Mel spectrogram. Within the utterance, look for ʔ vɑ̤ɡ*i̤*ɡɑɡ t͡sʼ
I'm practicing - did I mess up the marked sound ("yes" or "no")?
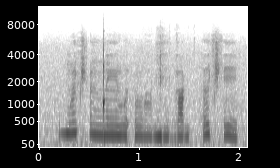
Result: yes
